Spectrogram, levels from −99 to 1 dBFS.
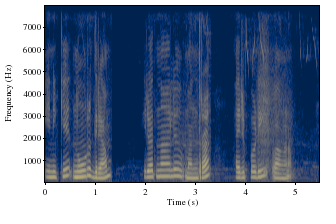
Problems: background sounds at intervals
